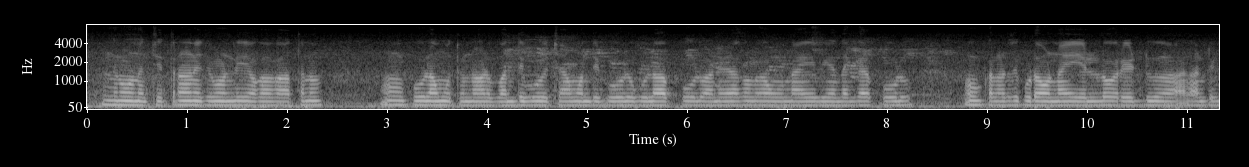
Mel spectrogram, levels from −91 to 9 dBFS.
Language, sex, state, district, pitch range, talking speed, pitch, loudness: Telugu, male, Karnataka, Gulbarga, 140-145 Hz, 150 wpm, 145 Hz, -24 LUFS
